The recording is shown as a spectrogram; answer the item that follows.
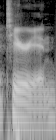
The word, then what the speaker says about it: Tyrion: will be taking tyan Lannister yeah that a Tyrion that's a easy pick for me he's no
